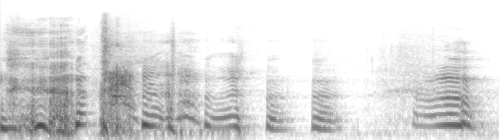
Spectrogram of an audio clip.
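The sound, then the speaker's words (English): A person trying to laugh lets out a couple of rough, breathy coughs, then breaks into a short run of choppy, voiced laughter, ending in one drawn-out giggling exhale. “It's just I went to laugh and I had to cough.”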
